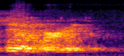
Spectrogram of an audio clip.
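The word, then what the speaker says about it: Demory: My name is Cluis Demery, C-L-E-W-I-S-D-E-M-O-R-Y.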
